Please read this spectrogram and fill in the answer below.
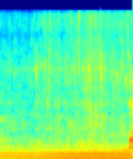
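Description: Water pouring from an aquaponics bell siphon's outlet pipe into the fish tank, growing louder as the siphon runs, the sign that the siphon has started and the grow bed is draining. A steady low hum sits underneath.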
